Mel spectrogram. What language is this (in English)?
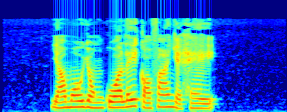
Cantonese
